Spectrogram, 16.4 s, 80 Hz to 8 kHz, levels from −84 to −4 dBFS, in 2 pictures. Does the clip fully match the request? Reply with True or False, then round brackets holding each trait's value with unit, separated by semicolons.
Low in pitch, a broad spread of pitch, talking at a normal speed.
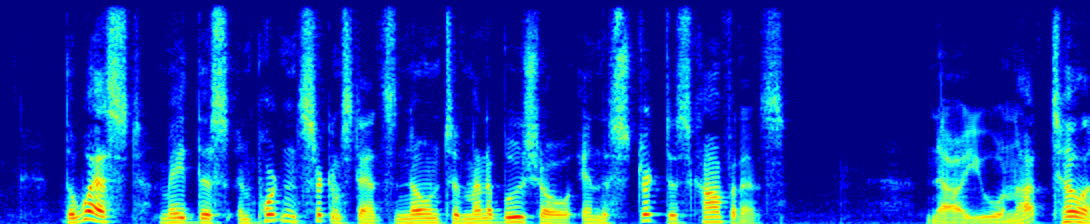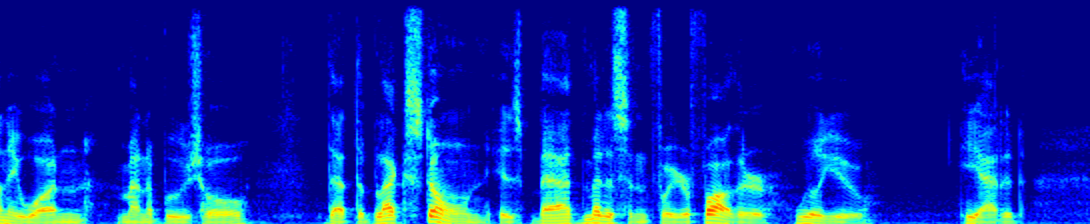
False (110 Hz; 8.8 semitones; 125 wpm)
